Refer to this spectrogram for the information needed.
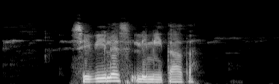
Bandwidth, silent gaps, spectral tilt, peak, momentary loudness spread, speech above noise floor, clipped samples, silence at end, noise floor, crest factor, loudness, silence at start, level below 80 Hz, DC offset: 7.8 kHz; none; -5.5 dB/octave; -2 dBFS; 13 LU; 46 dB; under 0.1%; 0.85 s; -59 dBFS; 16 dB; -15 LUFS; 0.75 s; -48 dBFS; under 0.1%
